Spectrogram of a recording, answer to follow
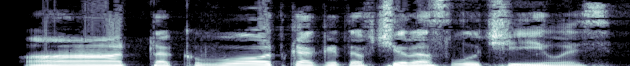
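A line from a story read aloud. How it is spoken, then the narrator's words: Knowing sigh. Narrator (Russian): понимающе вздохнул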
